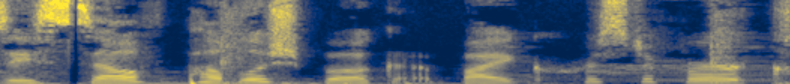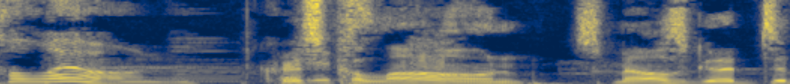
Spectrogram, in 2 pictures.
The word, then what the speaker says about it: Colon: It is a self-published book by Christopher Cologne. Chris Cologne smells good to me. But Look at her. That broke that fucking cold little exterior. He's like, hee. But it is spelled Colon. Him punny.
